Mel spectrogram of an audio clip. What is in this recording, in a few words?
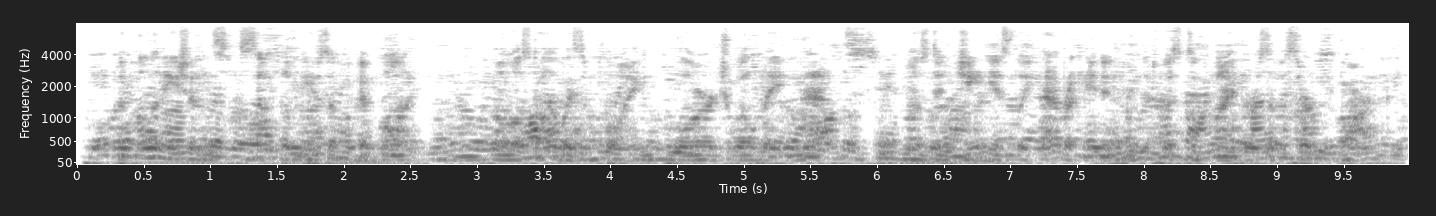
male synth conv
